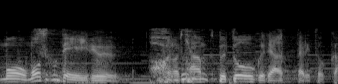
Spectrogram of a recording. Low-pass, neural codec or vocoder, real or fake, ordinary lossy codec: 5.4 kHz; none; real; none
